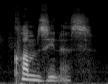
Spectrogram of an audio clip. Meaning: A lack of coordination or elegance; the condition or quality of being clumsy
- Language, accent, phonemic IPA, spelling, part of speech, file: English, US, /ˈklʌm.zi.nəs/, clumsiness, noun, En-us-clumsiness.ogg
